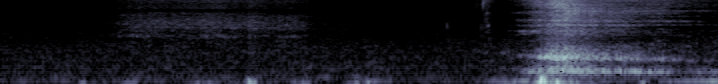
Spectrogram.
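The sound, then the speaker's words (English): A slow, deep diaphragmatic breath: a faint, airy inhale, a short pause, then a louder, rushing exhale that trails off. No talking. “You don't have to take a deep breath, but I do because I feel like that weird tingly feeling.”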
